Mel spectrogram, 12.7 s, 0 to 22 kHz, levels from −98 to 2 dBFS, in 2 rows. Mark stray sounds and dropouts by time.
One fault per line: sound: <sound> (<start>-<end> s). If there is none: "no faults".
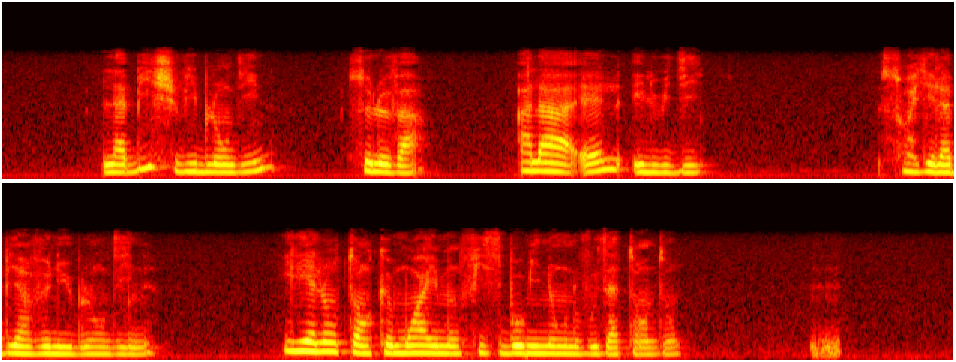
sound: laugh (11.7-11.9 s)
